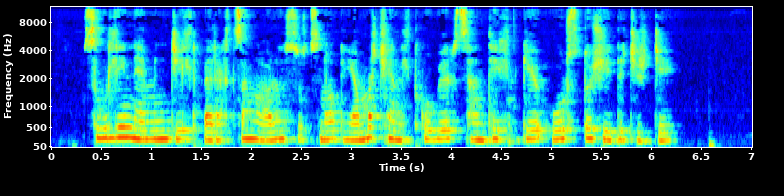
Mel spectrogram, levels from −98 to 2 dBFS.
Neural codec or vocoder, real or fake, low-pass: none; real; 10.8 kHz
